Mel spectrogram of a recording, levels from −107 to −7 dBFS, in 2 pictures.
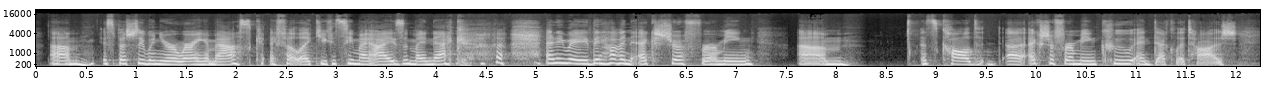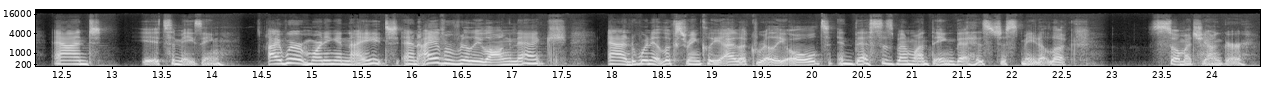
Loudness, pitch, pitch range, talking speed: -20 LUFS, 230 Hz, 210-250 Hz, 180 wpm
